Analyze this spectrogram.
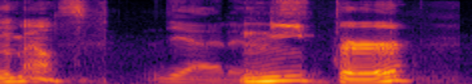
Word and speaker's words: Dnieper: Dnieper, but we pronounce it Dnieper.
